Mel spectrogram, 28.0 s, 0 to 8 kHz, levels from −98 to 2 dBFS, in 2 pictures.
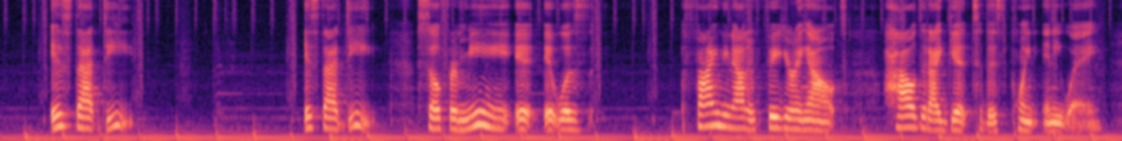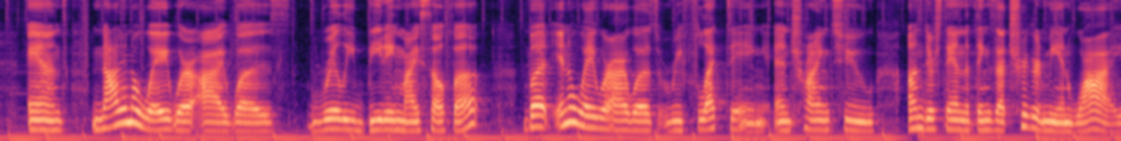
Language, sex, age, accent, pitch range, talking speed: English, female, 30-49, American, 155-210 Hz, 120 wpm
